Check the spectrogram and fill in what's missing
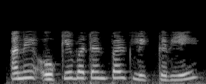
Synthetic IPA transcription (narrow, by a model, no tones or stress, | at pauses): əneʔokebəʈənpəɾklikːəɾije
